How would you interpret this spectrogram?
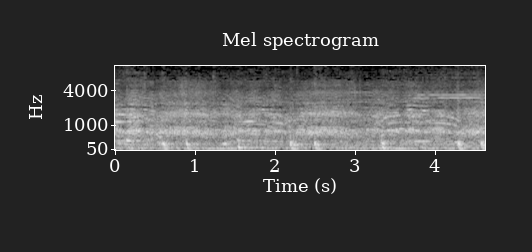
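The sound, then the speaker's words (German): A loud crowd of an estimated 30,000 Syrians roars continuously at a street demonstration marching from the Opera along the Ring to Parliament, celebrating the end of the dictatorship, with massed shouting voices and sharp bursts of cheering and chanting over a dense, steady wall of noise; people set off firecrackers and fireworks. “Die Demo war friedlich, aber laut.”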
